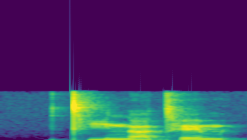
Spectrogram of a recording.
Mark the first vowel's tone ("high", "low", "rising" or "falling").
high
